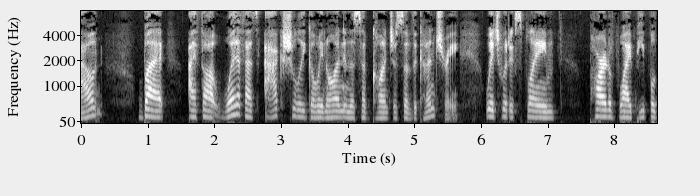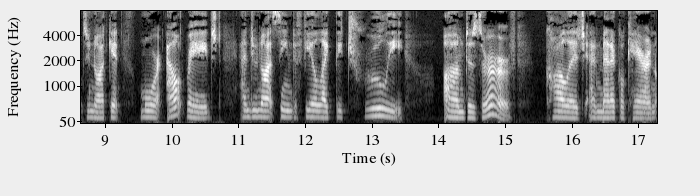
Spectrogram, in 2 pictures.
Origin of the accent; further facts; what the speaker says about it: United States; my sense as an American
